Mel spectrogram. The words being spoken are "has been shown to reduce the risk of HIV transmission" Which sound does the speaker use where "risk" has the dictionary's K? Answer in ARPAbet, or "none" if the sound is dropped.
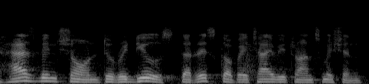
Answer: K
